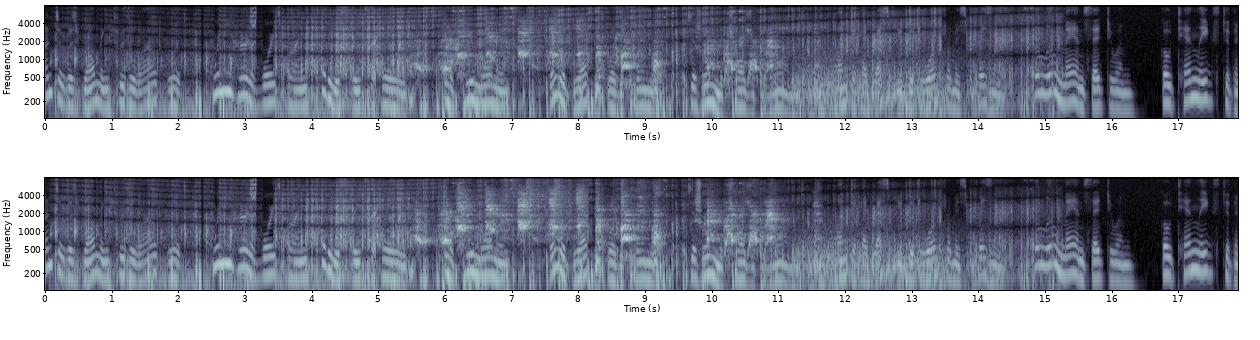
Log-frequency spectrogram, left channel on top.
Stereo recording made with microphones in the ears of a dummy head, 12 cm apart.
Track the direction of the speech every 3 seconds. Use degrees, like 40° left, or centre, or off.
10° left, centre, 10° left, 20° left, 20° left, 30° left.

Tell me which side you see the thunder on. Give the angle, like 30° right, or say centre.
60° left.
